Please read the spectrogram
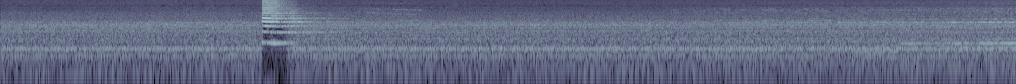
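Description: Siemens Velaro HT high-speed train sounding one short horn blast about four seconds in, over a steady hum made of several pitched tones. Near the end new tones join in and the sound grows louder as the train approaches.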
